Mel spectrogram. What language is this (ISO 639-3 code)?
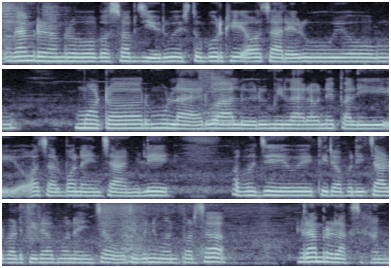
nep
